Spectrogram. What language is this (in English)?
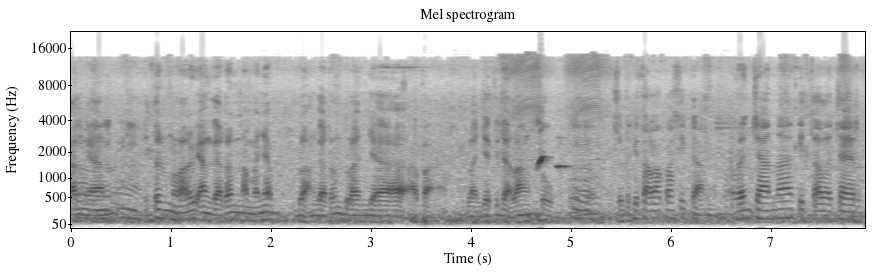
Indonesian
